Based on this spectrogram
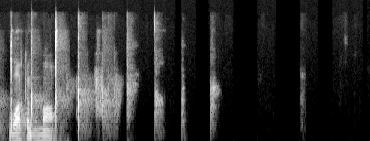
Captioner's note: audience applauding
